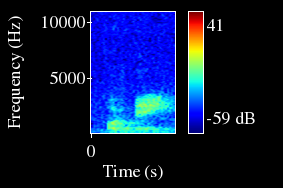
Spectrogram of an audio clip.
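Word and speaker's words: Fortet: Forte. It's pronounced. It's French or Belgian. Don't be ridiculous. It's pronounced Forte.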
